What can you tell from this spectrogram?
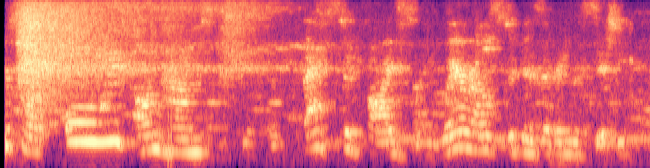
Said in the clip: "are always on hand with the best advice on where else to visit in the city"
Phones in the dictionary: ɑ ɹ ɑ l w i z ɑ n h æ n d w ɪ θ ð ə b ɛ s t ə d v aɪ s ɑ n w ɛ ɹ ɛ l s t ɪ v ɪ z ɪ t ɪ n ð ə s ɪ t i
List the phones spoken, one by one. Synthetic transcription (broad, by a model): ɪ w ɑ l w i z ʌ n h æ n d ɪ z ð ə b ɛ s t ə d v aɪ s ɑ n w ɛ ɹ ɛ l s t ɪ v ɪ z ɪ t ɪ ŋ ð ə s ɪ t i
